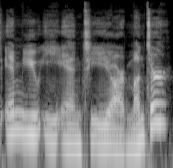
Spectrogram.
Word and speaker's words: Muenter: It's Muenter. Munter?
